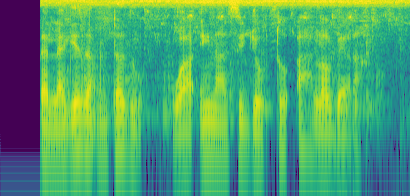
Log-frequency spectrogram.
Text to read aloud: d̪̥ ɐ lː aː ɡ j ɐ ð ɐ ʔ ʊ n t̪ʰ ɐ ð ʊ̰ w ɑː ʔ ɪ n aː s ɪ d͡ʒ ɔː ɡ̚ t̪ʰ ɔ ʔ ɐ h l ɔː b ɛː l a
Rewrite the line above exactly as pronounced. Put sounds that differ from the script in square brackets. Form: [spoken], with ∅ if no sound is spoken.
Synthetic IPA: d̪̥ ɐ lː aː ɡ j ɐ ð ɐ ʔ ʊ n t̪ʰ ɐ ð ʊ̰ w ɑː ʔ ɪ n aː s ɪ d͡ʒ ɔː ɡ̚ t̪ʰ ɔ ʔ ɐ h l ɔː b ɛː [ɾ] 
